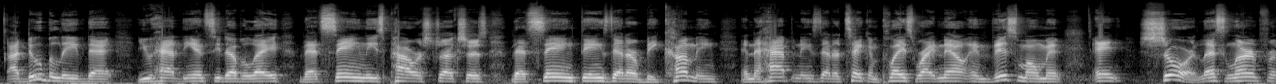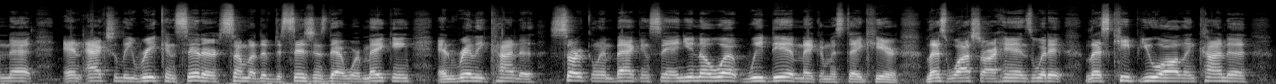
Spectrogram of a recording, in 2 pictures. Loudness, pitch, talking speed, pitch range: -14 LUFS, 150 Hz, 180 wpm, 140-160 Hz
